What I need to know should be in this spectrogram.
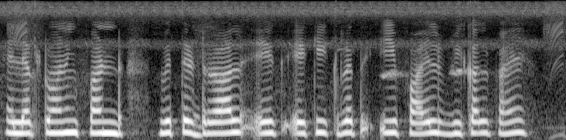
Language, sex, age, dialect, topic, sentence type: Hindi, female, 18-24, Marwari Dhudhari, banking, statement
